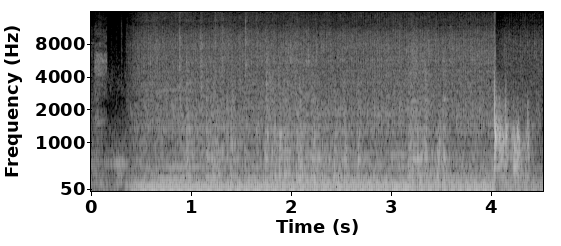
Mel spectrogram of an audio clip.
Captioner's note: skid-steer whirring; wood clatters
